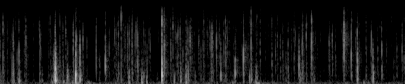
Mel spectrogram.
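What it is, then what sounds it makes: Plastic-wrapped sponge scourer pack being crinkled. A clear plastic-film pack of sponge scourers is held in both hands while the fingertips squeeze and rub it. The plastic gives dense, irregular crinkling and crackling, with a few louder, sharper cracks early on among the many short, dry snaps.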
